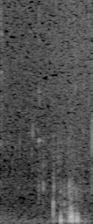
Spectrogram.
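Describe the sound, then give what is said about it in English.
A few soft sipping and swallowing sounds of water, brief wet mouth noises clustered near the end of a quiet moment with no talking. “Hold on, I need a sip of water.”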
